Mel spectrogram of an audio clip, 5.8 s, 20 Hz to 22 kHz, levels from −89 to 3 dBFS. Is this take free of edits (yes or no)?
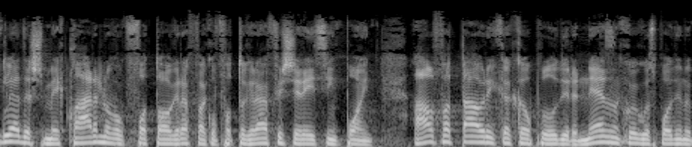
no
